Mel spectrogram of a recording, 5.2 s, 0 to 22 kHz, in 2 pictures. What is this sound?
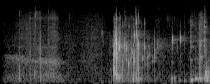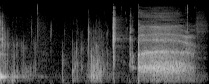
Drinking a beer recorded on DAT (Tascam DAP-1) with a Sennheiser ME66 by G de Courtivron.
